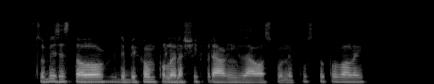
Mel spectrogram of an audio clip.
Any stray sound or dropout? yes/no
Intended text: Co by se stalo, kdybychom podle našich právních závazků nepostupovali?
no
